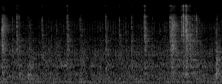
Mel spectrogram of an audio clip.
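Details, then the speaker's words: Newly installed wide-range 1x9 bicycle drivetrain in lowest gear: light irregular chain clicking, a slight steady click the owner isn't thrilled with, though the shifting is otherwise liked. "Just make sure it's in the lowest gear. And you hear that clicking. I'm not really thrilled with that, but slight clicking there."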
